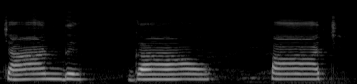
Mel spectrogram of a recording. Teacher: अनुनासिक। अनुनासिक का उच्चारण नाक और गले दोनों से किया जाता है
